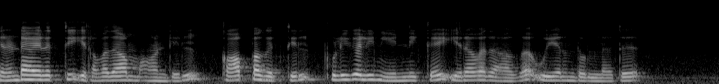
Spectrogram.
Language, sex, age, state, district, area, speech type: Tamil, female, 18-30, Tamil Nadu, Namakkal, rural, read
